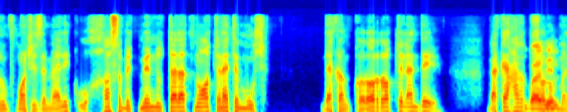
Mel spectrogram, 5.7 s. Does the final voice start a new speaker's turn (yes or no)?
no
